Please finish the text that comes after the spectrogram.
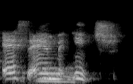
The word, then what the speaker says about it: Smith: name properly I knew it's not that snitch snitch it's like SM itch I've got an itch for a switch right looking gorgeous can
